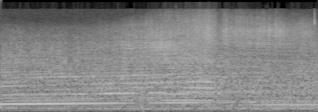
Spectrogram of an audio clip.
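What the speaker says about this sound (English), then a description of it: "The Mercedes turns its way through, climbs the hill now." A Mercedes GT race car at Suzuka during qualifying climbs the hill, its engine a steady, loud tonal drone with a slight pitch shift, heard continuously with no talk.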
